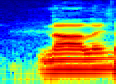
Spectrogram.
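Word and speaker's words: New Orleans: And I'd love to go and see a game in Narlins, if I said that correctly. – Narlins.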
